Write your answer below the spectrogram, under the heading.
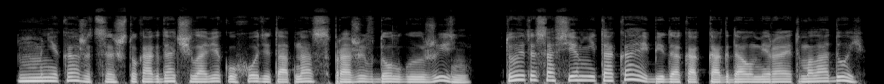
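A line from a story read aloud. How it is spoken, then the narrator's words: Soft, gentle suggestion. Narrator (Russian): мягко предположила она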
